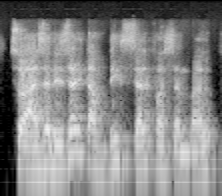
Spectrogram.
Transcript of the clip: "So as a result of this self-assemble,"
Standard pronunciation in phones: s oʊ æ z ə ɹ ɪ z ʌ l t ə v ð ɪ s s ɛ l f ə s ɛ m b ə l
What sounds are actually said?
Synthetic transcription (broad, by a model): s oʊ æ z ə ɹ ɪ z ʌ l t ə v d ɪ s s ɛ l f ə s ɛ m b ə l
